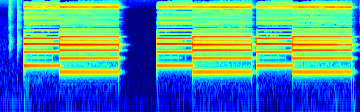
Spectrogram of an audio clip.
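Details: KERUI wireless security alarm kit base with newly programmed motion sensor in alert mode: clear two-tone ding-dong chime three times, each about two seconds, signalling motion detected.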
